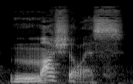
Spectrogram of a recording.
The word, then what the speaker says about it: Moscheles: so first ignatzmo shelley's who is actually pronounced marshalless apparently but marshalless i don't know that just sounds horrible to me so as far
